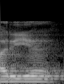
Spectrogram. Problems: none marked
